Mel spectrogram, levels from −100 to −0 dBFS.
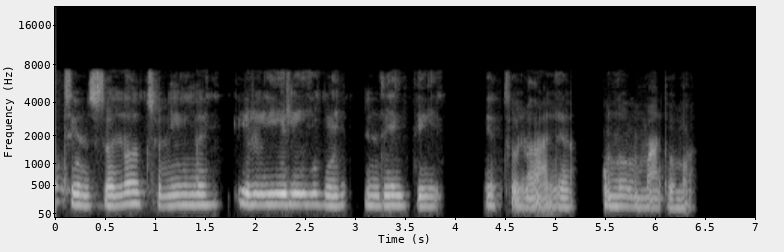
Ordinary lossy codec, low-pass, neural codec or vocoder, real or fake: none; 7.2 kHz; codec, 24 kHz, 1.5 kbps, HILCodec; fake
